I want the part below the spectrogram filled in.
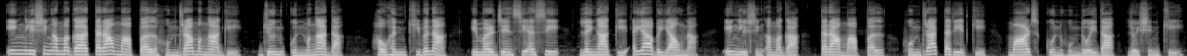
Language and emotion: Manipuri, neutral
